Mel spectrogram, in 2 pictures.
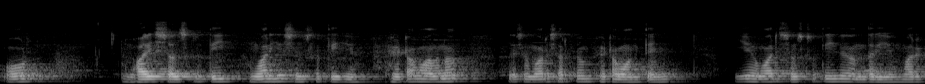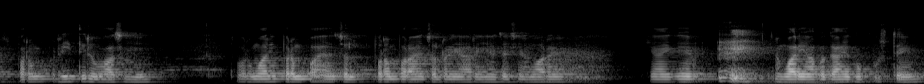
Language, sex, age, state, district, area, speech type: Hindi, male, 18-30, Rajasthan, Bharatpur, rural, spontaneous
